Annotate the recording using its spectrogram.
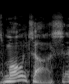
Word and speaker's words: Montas: But it had always been pronounced by a lot of people as Montas.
